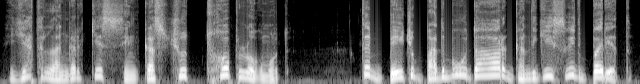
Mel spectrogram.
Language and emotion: Kashmiri, disgusted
